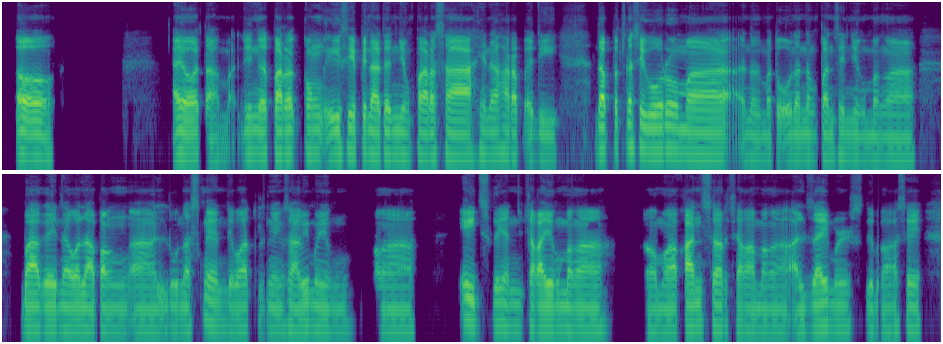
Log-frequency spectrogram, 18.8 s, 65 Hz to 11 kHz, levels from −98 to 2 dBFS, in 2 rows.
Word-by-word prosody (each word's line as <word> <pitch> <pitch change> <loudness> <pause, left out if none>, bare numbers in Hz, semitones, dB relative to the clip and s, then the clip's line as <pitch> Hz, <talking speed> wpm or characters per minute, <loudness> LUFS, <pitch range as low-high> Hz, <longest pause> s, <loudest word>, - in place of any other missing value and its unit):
Oo. 100 -1 +6 1.1
Ay, 105 - +4
oo, 100 0 +5
tama. - - -3
Yun 110 0 0
nga, - - +5
para 110 +1 +6
kung 115 0 -3
iisipin 110 +2 +1
natin 105 0 +1
yung 100 -2 -4
para 100 0 +3
sa 100 -1 +6
hinaharap, 105 0 -1
eh, 95 - -3
'di 95 -1 -6 0.4
dapat - - +4
nga 135 - +3
siguro 120 -2 +2
maano, 105 -3 +1
matuunan 95 +2 -4
ng 95 -1 -6
pansin 95 +2 -3
yung 95 - -8
mga 90 -1 -4 0.4
bagay 95 0 +3
na 95 - 0
wala 95 -1 +2
pang, 95 0 -2
ah, 90 0 -2
lunas 95 +1 -6
ngayon, 110 -4 -1
'di - - -3
ba 95 - +1
tulad - - -18
nga 95 - -4
ng 100 - -5
sabi 100 +2 0
mo 100 - -7
yung 90 -1 -7 0.2
mga 90 -1 -5 0.7
AIDS 120 -4 +1
ganiyan, 105 -2 -3
tsaka 100 0 +4
yung 100 0 -1
mga, 95 0 -1 0.4
ah, 90 0 -4
mga 90 0 0
cancer 100 0 +4
tsaka 95 -3 -3
mga 90 -1 -6 0.2
Alzheimer's 100 +2 -1
'di 95 - -9
ba 95 0 -7
kasi, 95 -2 -3
100 Hz, 175 wpm, -26 LUFS, 95-105 Hz, 1.1 s, Oo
